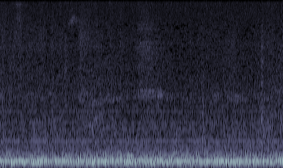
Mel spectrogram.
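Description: Steady low hum of room and background noise, with a few faint, brief small sounds over it.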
